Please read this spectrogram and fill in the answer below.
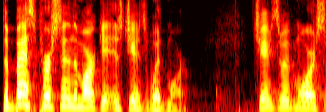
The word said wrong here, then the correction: Wedmore: Wedmore. That's how Wedmore. – It's spelled. – Wed, W-E-D-M-O-R-E.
